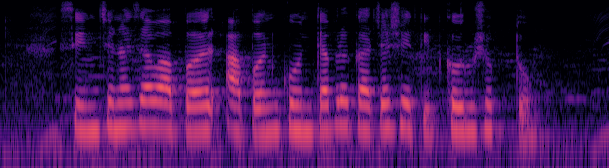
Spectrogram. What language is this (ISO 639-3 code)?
mar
